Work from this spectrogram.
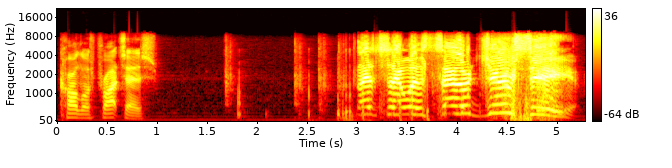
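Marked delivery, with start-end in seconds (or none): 3.0-5.2 high, slow, drawn-out yell of delight; real hyped shout; excited shout. Real, not acted. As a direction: scream it like the best thing you ever saw. Hyped reaction to a fight.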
